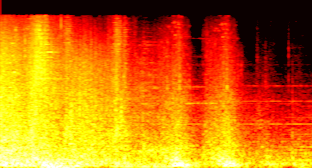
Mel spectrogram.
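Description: A sword clashes and slashes in combat.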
